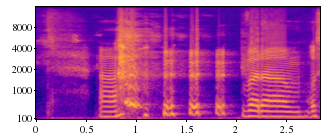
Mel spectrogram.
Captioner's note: laughs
